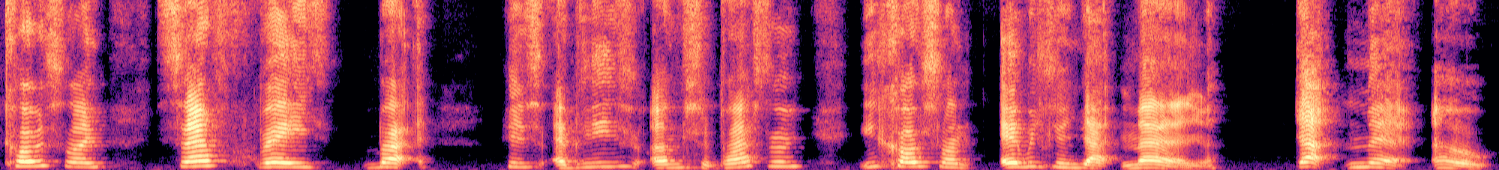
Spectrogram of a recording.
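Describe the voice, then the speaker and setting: A woman with a high voice talks back in slow, curt bursts. She heckles as she reacts, combative and scornful throughout. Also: lively intonation, darkish tone. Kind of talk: unscripted heckling reaction commentary.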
